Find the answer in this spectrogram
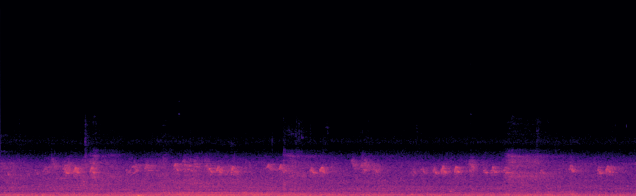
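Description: Small birds chirping in short repeated bursts, over a steady low background rumble.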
